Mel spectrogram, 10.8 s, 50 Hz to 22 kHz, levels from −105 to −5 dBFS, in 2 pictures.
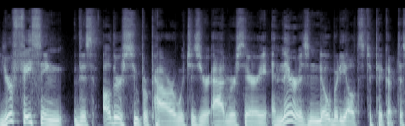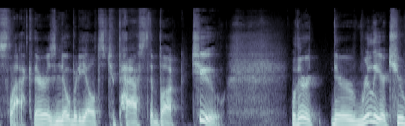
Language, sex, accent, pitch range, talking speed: English, male, American, 105-125 Hz, 190 wpm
